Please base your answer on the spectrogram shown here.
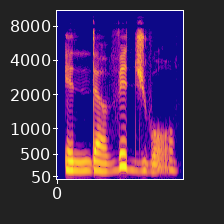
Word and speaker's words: individual: have a nib worm individual the du together makes a ja individual coral it could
